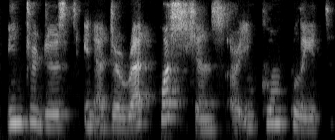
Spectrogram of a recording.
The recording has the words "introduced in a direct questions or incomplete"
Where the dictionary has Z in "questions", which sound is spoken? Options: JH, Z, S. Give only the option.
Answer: S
